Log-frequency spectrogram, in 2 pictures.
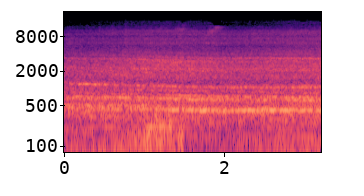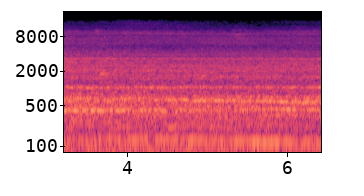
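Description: ScotRail Class 385 electric multiple unit pulling slowly into the platform: a steady electric whine of several tones that slowly falls in pitch as the train slows, over the rumble of the passing coaches.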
